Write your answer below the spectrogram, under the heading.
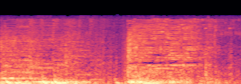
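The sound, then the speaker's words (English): Glass shatters into many pieces: a dense, loud crash of breaking glass that keeps scattering and tinkling for the whole clip. “That's the sound of glass breaking into a million pieces.”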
